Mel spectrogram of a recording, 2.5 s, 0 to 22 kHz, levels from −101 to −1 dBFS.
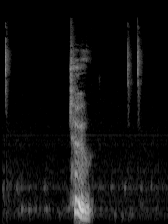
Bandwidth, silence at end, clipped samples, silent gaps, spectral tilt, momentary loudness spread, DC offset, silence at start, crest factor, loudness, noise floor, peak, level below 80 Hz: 14.5 kHz; 0.45 s; under 0.1%; none; -5 dB/octave; 20 LU; under 0.1%; 1.05 s; 22 dB; -30 LUFS; -76 dBFS; -14 dBFS; -82 dBFS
